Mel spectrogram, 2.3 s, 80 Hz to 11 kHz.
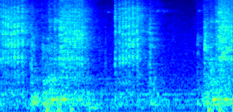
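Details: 1964 Honda C200 pushrod engine revived after sitting unused for years: slow kick-over about once a second with mechanical clatter and no firing at all, even though the compression gauge shows enough compression to start.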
